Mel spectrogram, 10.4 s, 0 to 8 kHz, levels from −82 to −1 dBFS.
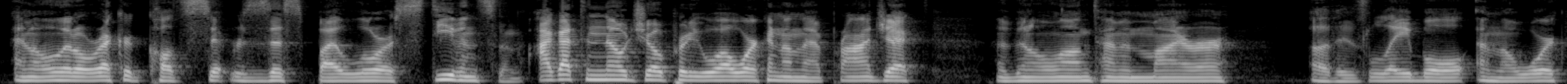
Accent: American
